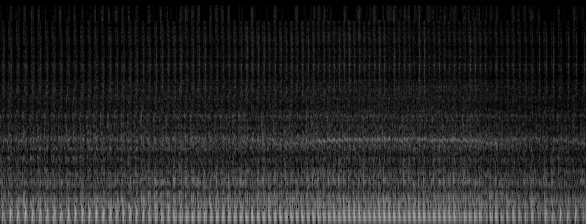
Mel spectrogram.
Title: Ticking noise.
